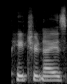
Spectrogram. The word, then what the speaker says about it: patronize: I suppose you could patronize patronizingly yeah a little bit the C in that word is pronounced as an S so sus similarly Fran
